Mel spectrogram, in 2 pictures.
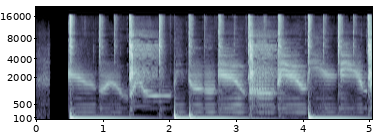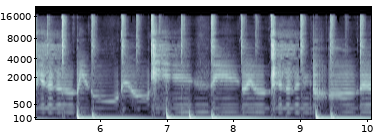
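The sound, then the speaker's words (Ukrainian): A drymba (jew's harp) twangs in a steady plucked rhythm at the start of a piece in the Dorian mode, each sharp attack ringing with a buzzing, vowel-like drone that swoops in pitch. Fairly loud, and played alone without any voices. “Там дримба на початку звучить, потім тилинка.”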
